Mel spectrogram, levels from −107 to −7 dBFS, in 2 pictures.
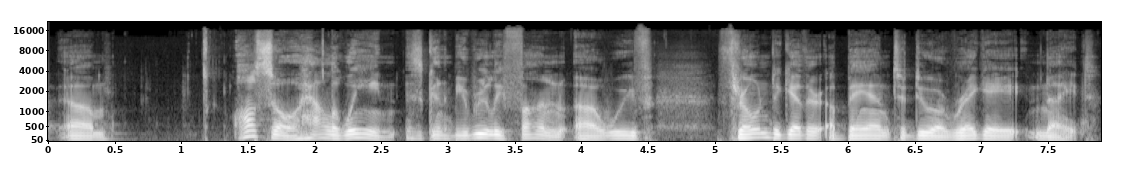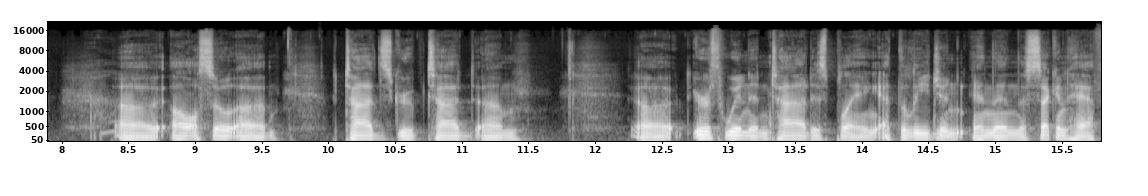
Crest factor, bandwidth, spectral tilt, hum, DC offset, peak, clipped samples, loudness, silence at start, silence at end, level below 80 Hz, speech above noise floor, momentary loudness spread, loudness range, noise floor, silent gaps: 18 dB; 17 kHz; -6 dB/octave; none; under 0.1%; 0 dBFS; under 0.1%; -18 LUFS; 0.1 s; 0 s; -42 dBFS; 42 dB; 7 LU; 2 LU; -59 dBFS; none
